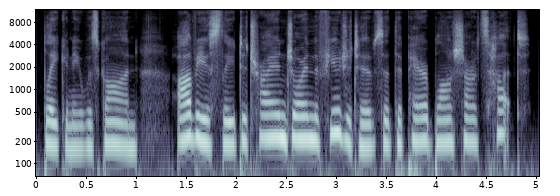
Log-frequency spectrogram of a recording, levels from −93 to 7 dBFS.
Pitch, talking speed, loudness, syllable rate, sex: 195 Hz, 180 wpm, -17 LUFS, 5.4 syllables/s, female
